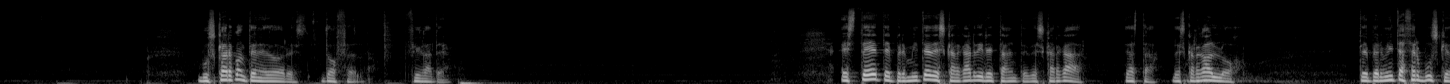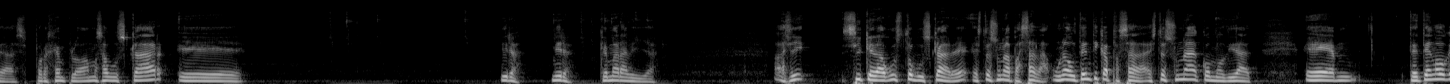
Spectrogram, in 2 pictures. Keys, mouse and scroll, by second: 0.2 click, 0.4 click, 2.6-3.8 typing, 6.8 click, 9.8 click, 12.2 click, 13.1 click, 13.8 click, 15.8 click, 17.5-21.4 typing, 26.4 click, 26.6 Escape, 27.9 click, 28.2 click.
